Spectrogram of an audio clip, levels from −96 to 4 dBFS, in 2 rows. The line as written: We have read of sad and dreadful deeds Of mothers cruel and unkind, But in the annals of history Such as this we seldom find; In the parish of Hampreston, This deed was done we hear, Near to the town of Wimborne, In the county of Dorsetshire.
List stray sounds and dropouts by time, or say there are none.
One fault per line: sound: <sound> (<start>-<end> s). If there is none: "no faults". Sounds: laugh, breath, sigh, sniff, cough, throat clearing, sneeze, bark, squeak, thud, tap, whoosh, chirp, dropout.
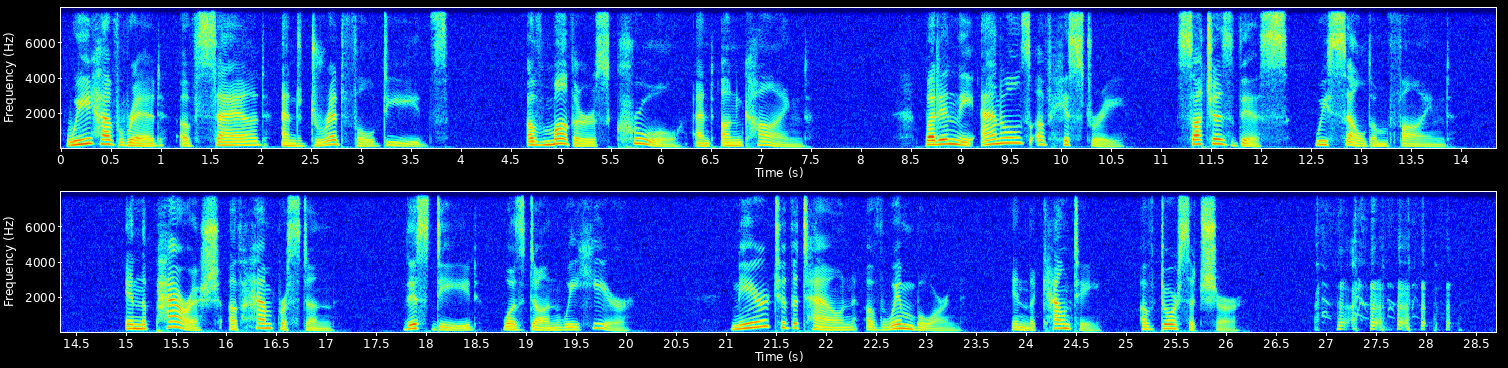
sound: laugh (26.9-28.4 s)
